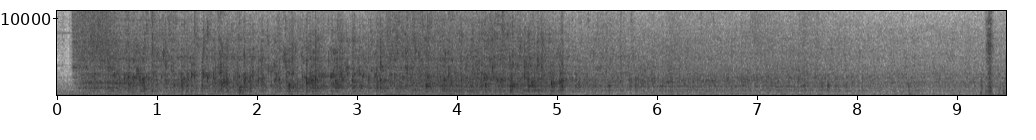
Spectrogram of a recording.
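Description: Paneer cubes going into hot oil in a wok, sizzling loudly the moment they hit the oil. The sizzle settles to a quieter, steady frying after about five seconds, with a single sharp tap near the end.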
